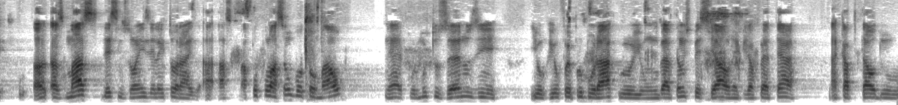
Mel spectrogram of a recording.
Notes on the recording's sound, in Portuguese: Live no Instagram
